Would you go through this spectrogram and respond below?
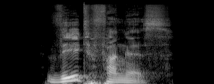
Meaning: genitive singular of Wildfang
- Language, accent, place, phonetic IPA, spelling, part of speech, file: German, Germany, Berlin, [ˈvɪltˌfaŋəs], Wildfanges, noun, De-Wildfanges.ogg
